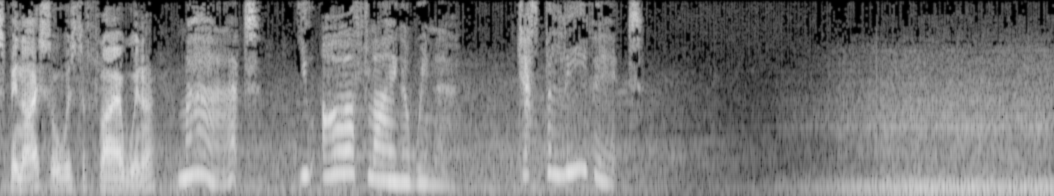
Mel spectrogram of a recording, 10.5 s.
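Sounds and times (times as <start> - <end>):
speech: 0.0 - 4.6, 5.2 - 6.5
plane engine starting and turning over: 7.8 - 10.5.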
